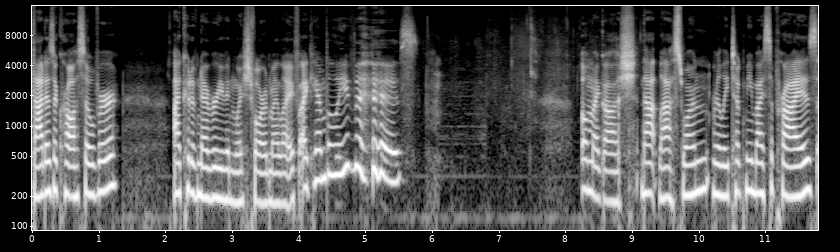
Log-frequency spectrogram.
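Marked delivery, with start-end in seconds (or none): 4.0-11.8 emotional, choked up, on the verge of tears. Reacting to the last track of an album, close to tears. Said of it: "I'm almost in tears".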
